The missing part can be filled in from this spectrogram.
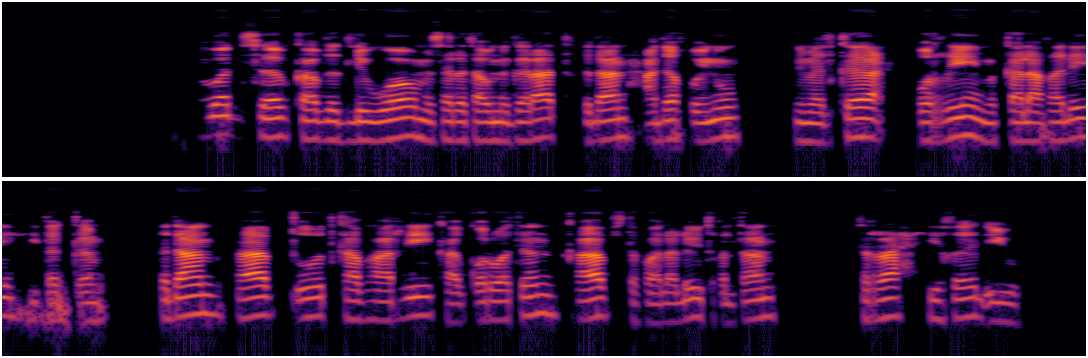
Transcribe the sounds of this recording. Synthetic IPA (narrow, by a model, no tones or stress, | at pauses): nɨwɔd̪sɐβkʰaβzɐd̪liwo̞mɐsɐɾɐt̪ʰawinɐɡɐɾat̪xɨd̪anħad̪ɐkʰo̞jnu | nɨmɐlkʰɨʕ | kʼʊrːimɐkʰːɐlaxɐlijɪt̪ʼɐkʼːɐm | xɨd̪ankʰaβt̪ʼut̪ʼkʰaβhaɾikʰaβkʼoɾwot̪ʰɨnkʰaβz̥ɨt̪ʰɐfɐlalɐjut̪ʰɨxlɨt̪ʰan | sɨɾːaħjɪxʔɨlɨjːu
